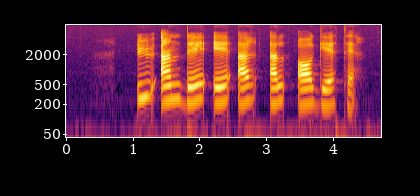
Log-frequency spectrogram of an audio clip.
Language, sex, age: Norwegian, female, 19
